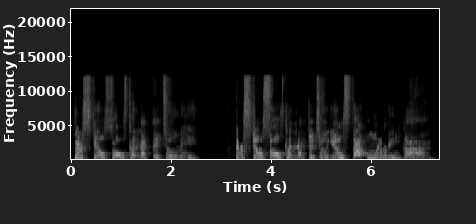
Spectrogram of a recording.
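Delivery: fervent pulpit exhortation; preaching climax. Acted. Preaching peak, high and slow.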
